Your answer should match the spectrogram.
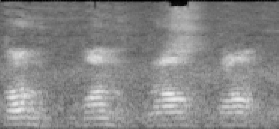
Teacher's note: क्योंकि हम अंत में, शब्दों के अंत में हर्ष आ जाए तो वो व्यंजनांत हो जाता है, स्वर गायब। आप तन मन राम काम कहीं कहिए तो माँ में से आ गायब है उच्चारण, क्योंकि आगे तो है लेकिन पीछे से गायब हो जाएगा।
